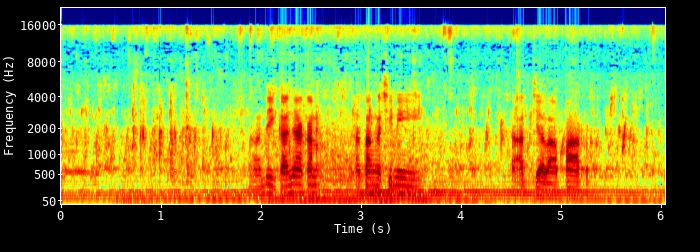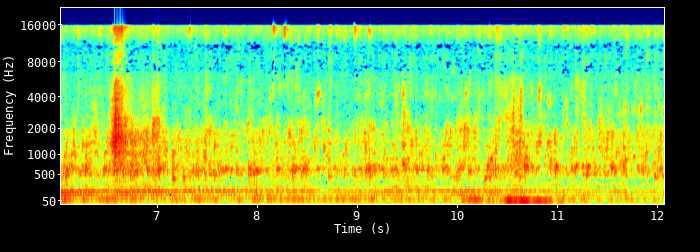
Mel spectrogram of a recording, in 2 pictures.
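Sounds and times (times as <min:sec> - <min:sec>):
fish slurping and splashing: 0:00.0 - 0:12.0
brief low rumble: 0:10.2 - 0:11.2.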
